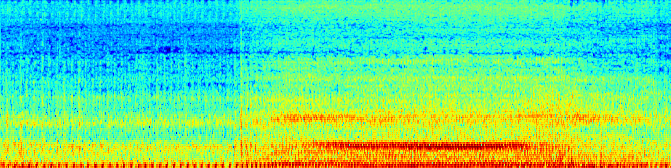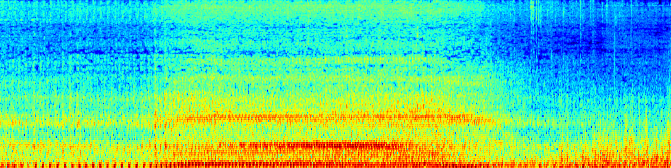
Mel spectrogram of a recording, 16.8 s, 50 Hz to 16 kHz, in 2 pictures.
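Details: Piaggio Beverly 500 scooter idling then pulling away: steady droning hum at start/low speed from the variator, caused by glazed clutch shoes plus an out-of-round clutch bell; fix is sanding the shoes and having the bell machined true.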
